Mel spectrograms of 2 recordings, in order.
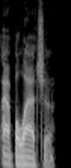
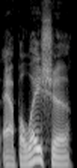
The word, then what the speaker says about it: Appalachia: So like you said, I grew up in rural Appalachia, right? That's how we pronounce it is. And one of the jokes that people will say is if you pronounce it Appalachia, I'll throw an apple at you.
